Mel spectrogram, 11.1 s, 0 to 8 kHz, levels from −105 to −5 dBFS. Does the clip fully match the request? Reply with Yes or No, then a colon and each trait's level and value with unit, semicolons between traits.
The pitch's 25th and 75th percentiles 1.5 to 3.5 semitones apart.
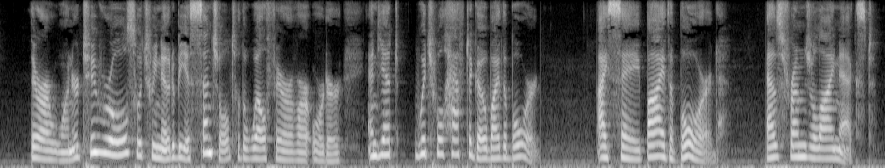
No: average, 4.6 semitones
